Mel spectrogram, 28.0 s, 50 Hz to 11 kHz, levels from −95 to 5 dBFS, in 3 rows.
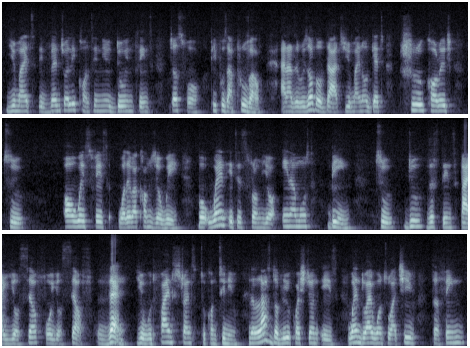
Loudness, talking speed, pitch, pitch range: -21 LUFS, 140 wpm, 145 Hz, 135-160 Hz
